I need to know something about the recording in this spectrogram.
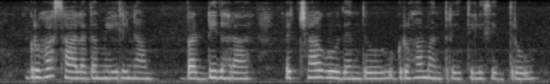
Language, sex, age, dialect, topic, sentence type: Kannada, female, 25-30, Mysore Kannada, banking, statement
